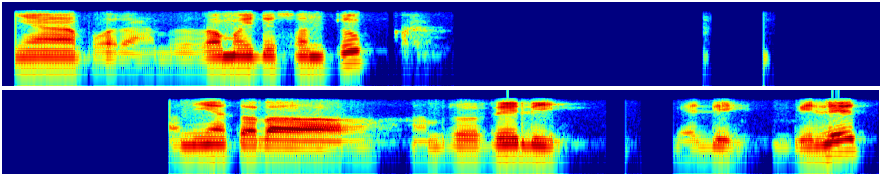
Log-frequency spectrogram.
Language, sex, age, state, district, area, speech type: Nepali, male, 45-60, West Bengal, Kalimpong, rural, conversation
